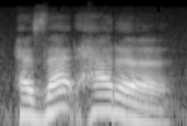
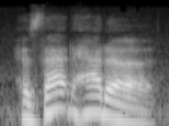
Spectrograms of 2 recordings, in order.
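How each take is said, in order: Both takes have the same delivery.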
